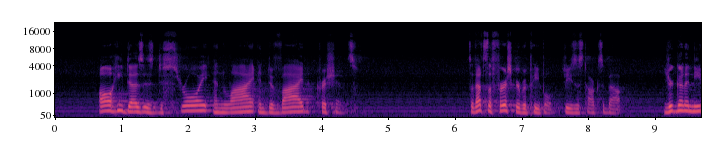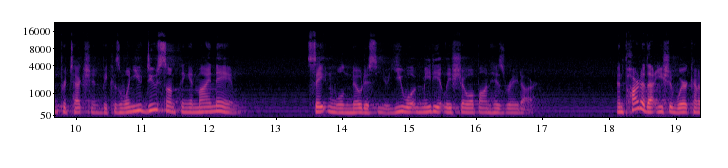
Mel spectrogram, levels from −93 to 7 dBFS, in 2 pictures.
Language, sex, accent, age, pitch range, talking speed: English, male, American, 30-49, 130-170 Hz, 165 wpm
